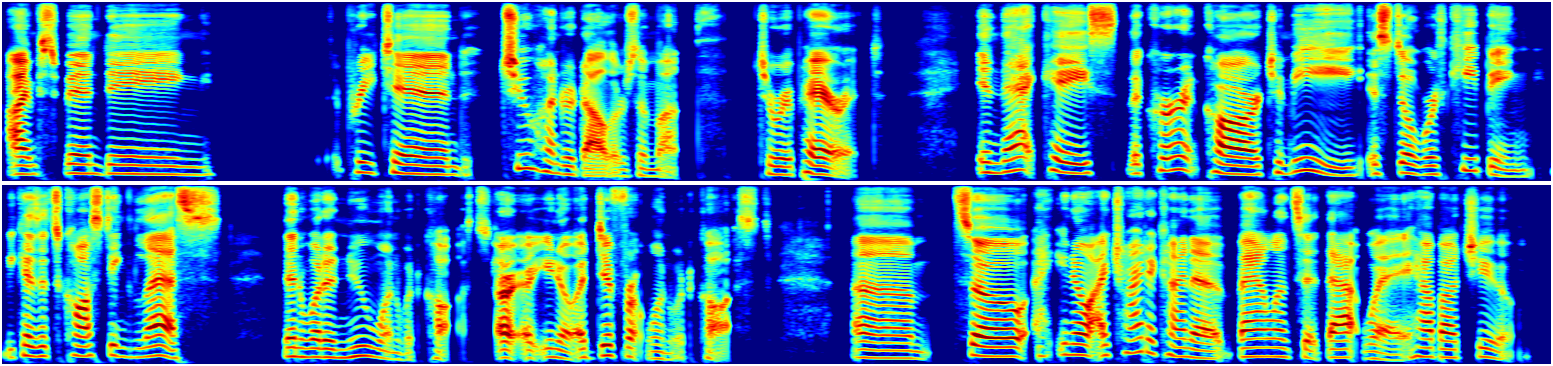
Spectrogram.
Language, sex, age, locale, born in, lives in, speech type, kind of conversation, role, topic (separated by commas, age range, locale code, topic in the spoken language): English, female, 55-59, en-US, United States, United States, conversation, unstructured, none, Should you keep your old car longer instead of upgrading to a newer, more efficient model?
